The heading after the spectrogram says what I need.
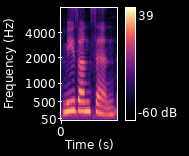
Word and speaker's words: mise en scène: Mise en scène. It's spelled Mise en scène.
